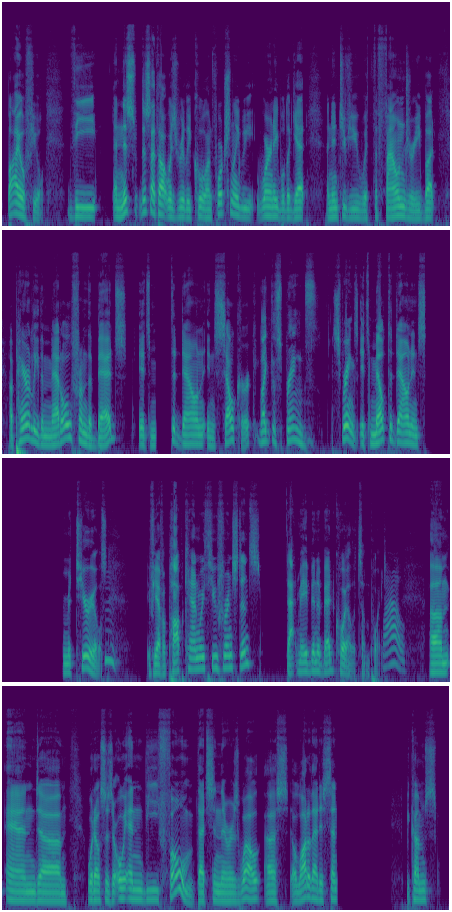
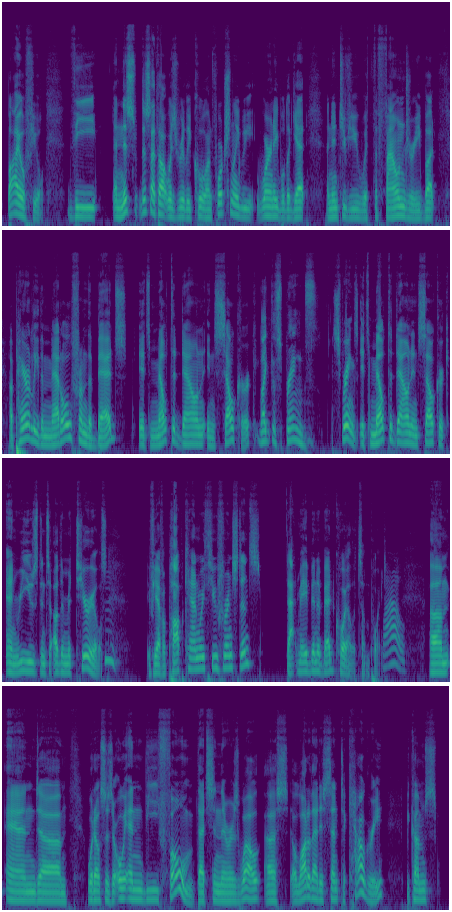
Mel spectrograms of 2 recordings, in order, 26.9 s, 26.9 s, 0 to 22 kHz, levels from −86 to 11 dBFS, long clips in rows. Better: second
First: audio cutting out; at 9 s, at 13 s for 1.5 s and at 25 s for 1 s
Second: none

